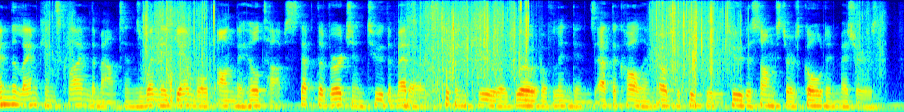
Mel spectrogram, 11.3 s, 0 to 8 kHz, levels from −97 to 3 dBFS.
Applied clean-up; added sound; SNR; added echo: none; Crumpling, crinkling; 6 dB; reverberation time 0.4 s.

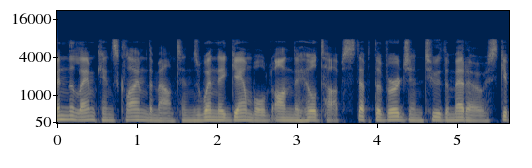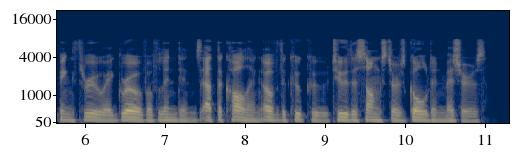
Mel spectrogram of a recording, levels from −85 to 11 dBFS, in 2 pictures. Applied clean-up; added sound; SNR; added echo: none; none; none; none.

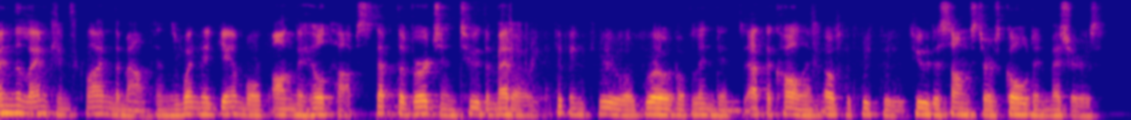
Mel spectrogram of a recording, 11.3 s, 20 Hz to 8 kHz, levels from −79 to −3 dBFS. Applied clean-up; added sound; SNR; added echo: neural mask model DeepFilterNet 3.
